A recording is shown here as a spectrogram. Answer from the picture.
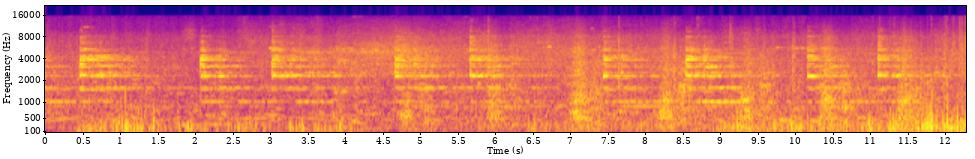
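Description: Passenger coaches rolling around a curve, the wheels rumbling on the rails. Over the rumble, a high ringing tone sounds in short strokes about once a second.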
